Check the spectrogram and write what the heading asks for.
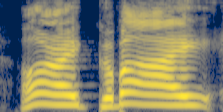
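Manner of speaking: high, loud, drawn-out farewell; loud bluffing goodbye. Retold or imitated. Wife calling her bluff to a haggling kid, loud and high. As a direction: call it out as if really leaving.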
